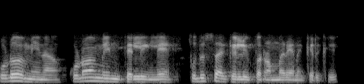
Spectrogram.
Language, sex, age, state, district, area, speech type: Tamil, male, 18-30, Tamil Nadu, Kallakurichi, urban, conversation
